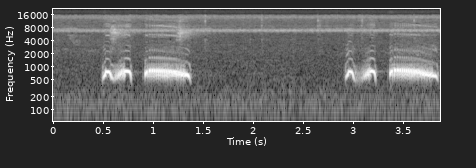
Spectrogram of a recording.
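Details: Spotted dove serving as a trapping lure in a yard gives two coo phrases about two and a half seconds apart, each a short undulating double note followed by a longer steady hooted coo.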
